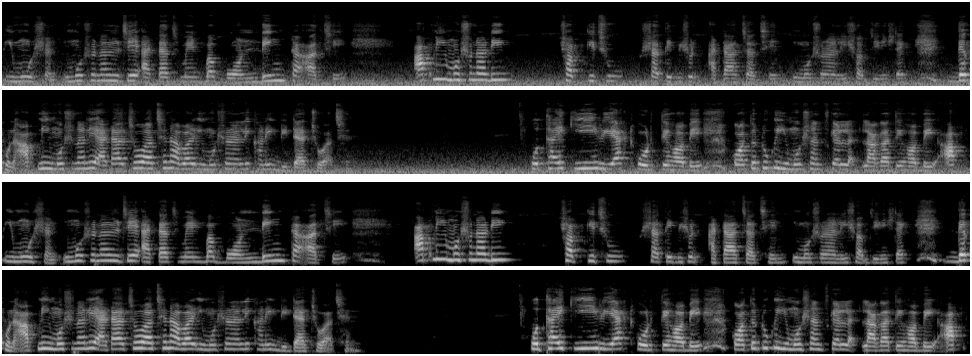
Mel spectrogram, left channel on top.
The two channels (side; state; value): left; noise; rumble, 8 dB below the sound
